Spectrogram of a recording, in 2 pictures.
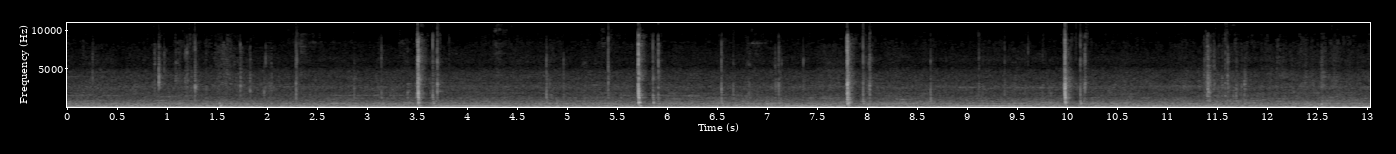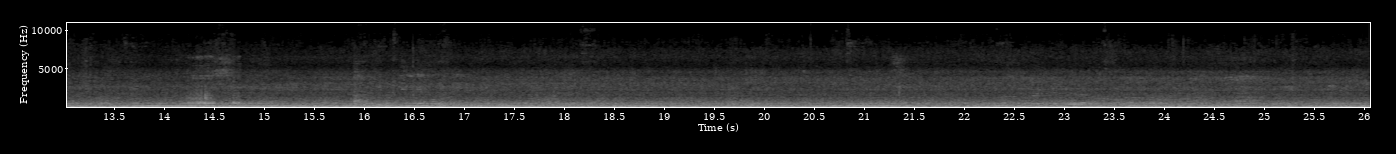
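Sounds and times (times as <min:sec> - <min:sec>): low hum: 0:00.0 - 0:26.0
sharp clicks of hard objects: 0:04.8 - 0:06.0, 0:07.8 - 0:08.1.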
